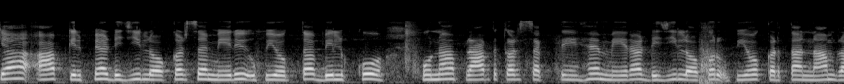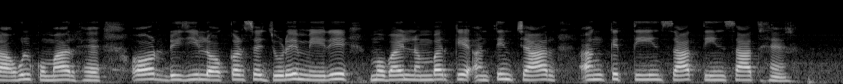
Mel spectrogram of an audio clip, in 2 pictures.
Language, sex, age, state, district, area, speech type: Hindi, female, 45-60, Uttar Pradesh, Sitapur, rural, read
